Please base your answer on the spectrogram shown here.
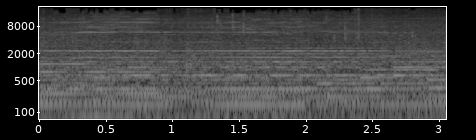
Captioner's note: construction noises fade; water dripping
